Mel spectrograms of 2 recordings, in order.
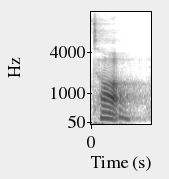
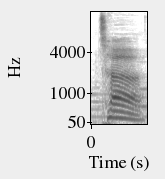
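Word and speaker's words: تاء: not be pronounced heavy in english it sounds like the letter t like in the word taxi or the word tank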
